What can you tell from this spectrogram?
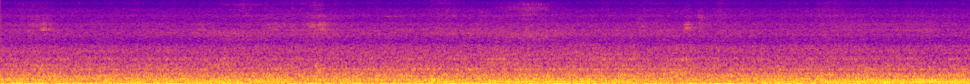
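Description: Waratah A set electric train running between stations: a steady low hum over the rumble of wheels on track, with a few faint short high chirps.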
